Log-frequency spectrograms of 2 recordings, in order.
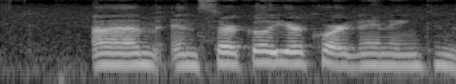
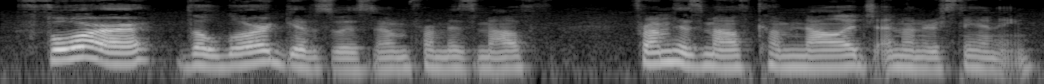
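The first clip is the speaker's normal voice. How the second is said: AND and FOR hit loudly; emphasis on conjunctions; 6 dB louder than usual. Shown as a demonstration. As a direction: read the verses, stretching and punching "For". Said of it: "you'll hear me emphasize them".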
